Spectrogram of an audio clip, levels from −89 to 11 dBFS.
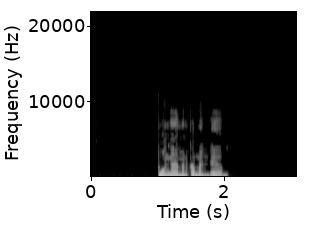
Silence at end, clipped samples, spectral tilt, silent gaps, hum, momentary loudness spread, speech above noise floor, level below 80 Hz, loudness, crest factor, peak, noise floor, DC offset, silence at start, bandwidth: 1.05 s; under 0.1%; -8.5 dB/octave; none; none; 6 LU; 67 dB; -50 dBFS; -24 LUFS; 18 dB; -8 dBFS; -89 dBFS; under 0.1%; 1 s; 8.2 kHz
